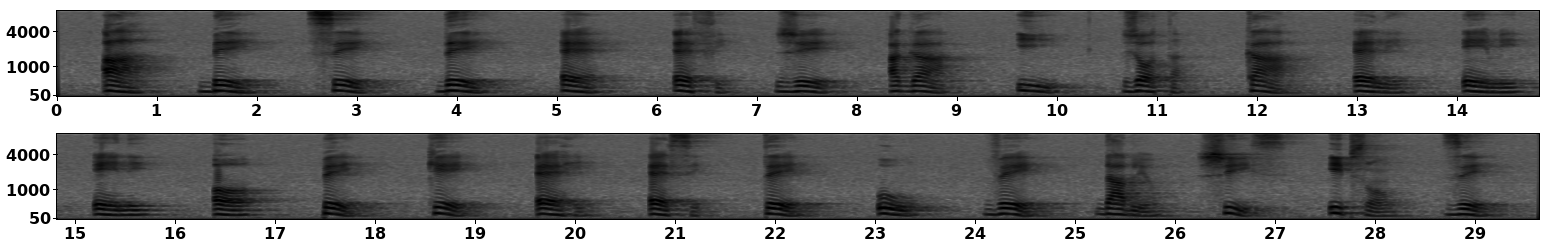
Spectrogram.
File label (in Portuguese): Alfabeto portugues brasileiro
